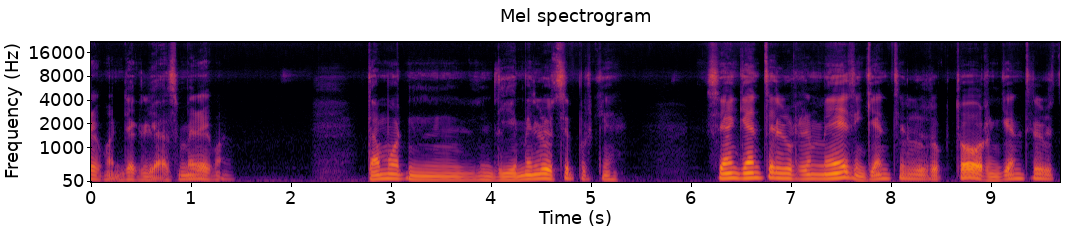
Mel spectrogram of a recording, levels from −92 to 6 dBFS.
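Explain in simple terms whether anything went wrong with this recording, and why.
Nothing went wrong with this recording; no technical faults turn up anywhere in it. The speech comes through as it was captured, with nothing added, cut short or disturbed along the way.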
